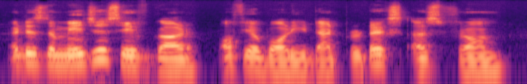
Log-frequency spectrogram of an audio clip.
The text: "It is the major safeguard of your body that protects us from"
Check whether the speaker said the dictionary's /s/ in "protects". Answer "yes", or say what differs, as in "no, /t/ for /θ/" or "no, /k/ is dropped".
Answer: yes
